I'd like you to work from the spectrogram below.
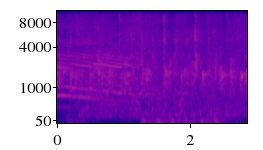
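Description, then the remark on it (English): A group bursts into loud, sustained applause, with dense rapid clapping throughout and some high cheering voices mixed in over the steady roar. “Everybody clap wildly.”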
